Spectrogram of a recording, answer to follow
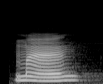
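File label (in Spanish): Maya, Yucatán, male; MOVIMIENTO; INALI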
